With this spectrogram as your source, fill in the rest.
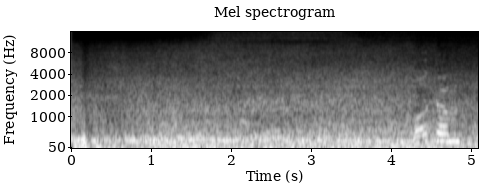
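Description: A street sweeper's engine hums steadily nearby.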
